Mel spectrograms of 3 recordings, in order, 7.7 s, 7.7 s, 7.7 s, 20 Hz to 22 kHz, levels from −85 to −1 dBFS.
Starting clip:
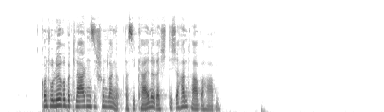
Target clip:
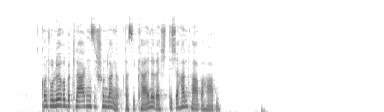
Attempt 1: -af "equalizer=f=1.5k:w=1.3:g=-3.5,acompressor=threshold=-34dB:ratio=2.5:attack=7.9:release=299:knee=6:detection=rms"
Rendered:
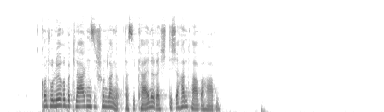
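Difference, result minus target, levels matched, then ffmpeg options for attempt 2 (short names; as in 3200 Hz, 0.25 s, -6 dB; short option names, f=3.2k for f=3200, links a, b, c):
2000 Hz band -6.5 dB
-af "equalizer=f=1.5k:w=1.3:g=6,acompressor=threshold=-34dB:ratio=2.5:attack=7.9:release=299:knee=6:detection=rms"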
